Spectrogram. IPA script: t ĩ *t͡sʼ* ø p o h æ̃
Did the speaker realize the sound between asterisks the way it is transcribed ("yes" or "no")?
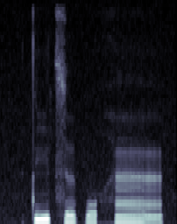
no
